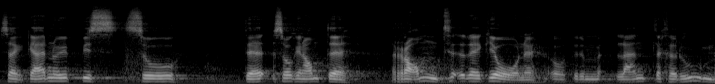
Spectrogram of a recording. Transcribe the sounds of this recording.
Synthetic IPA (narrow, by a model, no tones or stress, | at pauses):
sɛɡəɡ̥æːɾnoœpist͡sʊ | d̥əsoːɡenɑmtə | rɑndrɛɡjoːnəɔd̥əɾɪmlæntlɪχəɾuːm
